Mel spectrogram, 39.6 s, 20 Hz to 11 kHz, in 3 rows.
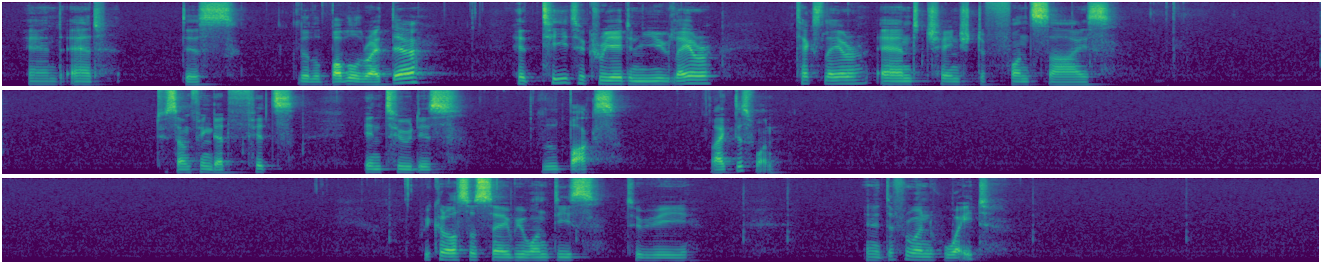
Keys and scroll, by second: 2.7 7, 2.9 Return, 8.3 Up, 8.7 Right, 9.0 Up, 9.9 Down.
